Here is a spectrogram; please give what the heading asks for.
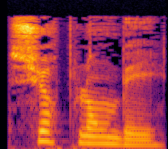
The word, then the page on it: surplomber: French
